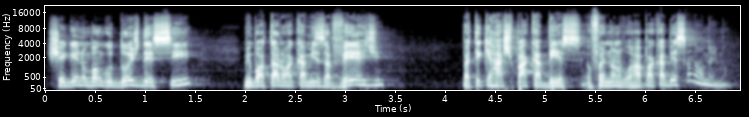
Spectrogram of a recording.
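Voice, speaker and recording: A man's voice: a little high, fast talker, vocal fry. A man from Brazil, an evangelist giving an emotional testimony on a podcast and acting out the dialogue. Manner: animated storytelling, acting out quoted dialogue. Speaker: evangelist guest.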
